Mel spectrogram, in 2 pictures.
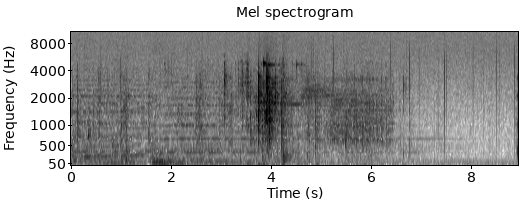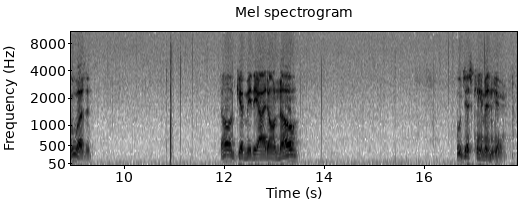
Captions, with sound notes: (lock clinks) (gate creaks) Who was it? Don't give me the "I don't know." Who just came in here.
